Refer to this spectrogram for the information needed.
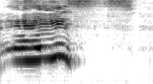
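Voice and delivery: high loud shout of the grooms; chorus cry. A narrator's reading. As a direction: cry out together in triumph. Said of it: "rief der Chor der Stallknechte".

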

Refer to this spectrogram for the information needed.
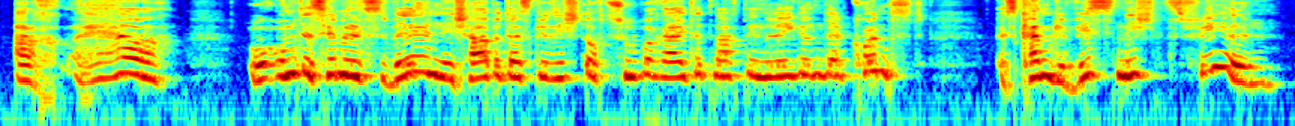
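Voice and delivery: a terrified little cook begging his master; scared and desperate; trembling dwarf pleading. Acted. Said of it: "So sprach der Zwerg und zitterte".

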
